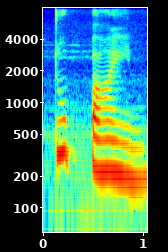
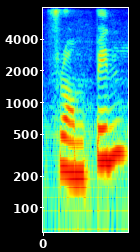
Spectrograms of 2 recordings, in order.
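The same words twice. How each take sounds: First: "pine" with long eye sound, falling; long vowel. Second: "pin" with short i, rising; short vowel. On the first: Teacher drills silent E word, long vowel in "pine". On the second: Teacher drills word before silent E, short vowel in "pin". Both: Shown as a demonstration. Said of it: "वो longer और louder हो जाता है".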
